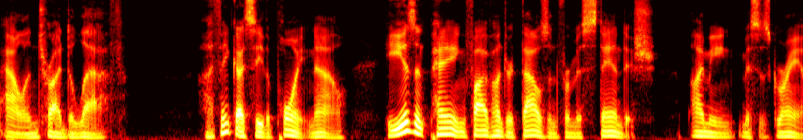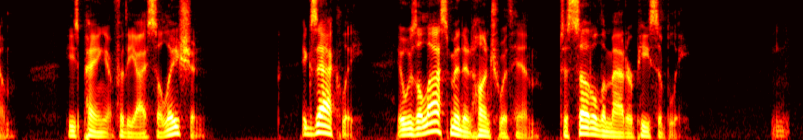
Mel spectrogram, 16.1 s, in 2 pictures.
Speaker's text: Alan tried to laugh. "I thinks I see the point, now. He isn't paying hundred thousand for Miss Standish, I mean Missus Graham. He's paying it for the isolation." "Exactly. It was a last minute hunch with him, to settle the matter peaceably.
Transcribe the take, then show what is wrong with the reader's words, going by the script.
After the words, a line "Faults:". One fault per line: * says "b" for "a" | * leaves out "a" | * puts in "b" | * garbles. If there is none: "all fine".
Alan tried to laugh. "I think I see the point, now. He isn't paying five hundred thousand for Miss Standish, I mean Missus Graham. He's paying it for the isolation." "Exactly. It was a last minute hunch with him, to settle the matter peaceably.
Faults:
* says "think" for "thinks"
* puts in "five"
